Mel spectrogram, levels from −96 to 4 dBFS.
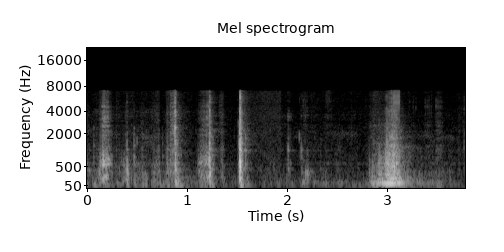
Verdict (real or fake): real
